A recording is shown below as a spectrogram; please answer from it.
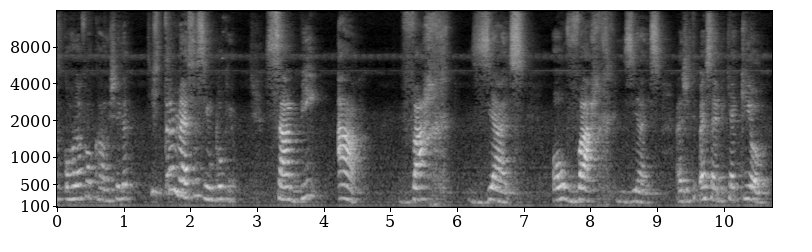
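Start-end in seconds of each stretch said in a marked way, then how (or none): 3.1-4.6 "Sabiá" broken into drawn-out syllables; stressed-syllable demo. Shown as a demonstration. Teacher shows pupils the tonic syllable, syllable-by-syllable stress. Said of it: "a gente pronuncia com mais força". 5.3-9.1 "várzeas" slowly, VÁR held and forceful; stressed-syllable demo. Shown as a demonstration. Teacher shows how the throat vibrates, stress on VÁR. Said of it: "extremamente forte a sílaba tônica".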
